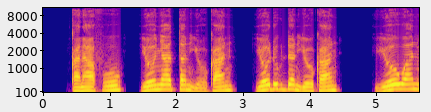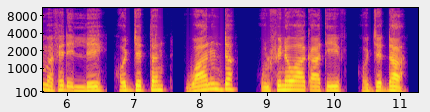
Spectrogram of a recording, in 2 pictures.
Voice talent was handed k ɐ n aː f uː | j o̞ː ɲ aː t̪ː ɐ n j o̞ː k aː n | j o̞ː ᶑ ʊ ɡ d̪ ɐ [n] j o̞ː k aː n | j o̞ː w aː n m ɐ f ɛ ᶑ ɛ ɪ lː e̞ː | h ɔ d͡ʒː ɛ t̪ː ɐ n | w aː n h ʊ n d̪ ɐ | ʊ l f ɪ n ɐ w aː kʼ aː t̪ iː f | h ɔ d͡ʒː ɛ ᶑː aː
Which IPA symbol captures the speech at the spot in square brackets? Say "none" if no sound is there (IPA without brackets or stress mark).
n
